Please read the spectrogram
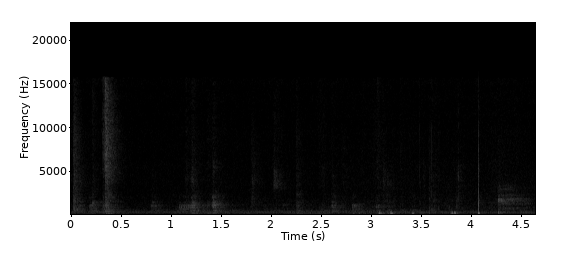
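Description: Faint handling noise as hands work the heater's wiring: scattered light clicks and rustles over a faint steady low hum. Later come a few low bumps and one sharp click about four seconds in.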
